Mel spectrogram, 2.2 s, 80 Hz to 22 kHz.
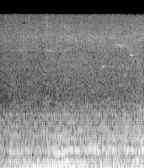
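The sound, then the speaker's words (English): Honeybees hum around the hives of a thirteen-hive bee yard, forming a loud, continuous, even drone of many wings with no voices. “Okay, we're heading out to my bee yard. I've got 13 hives sitting in it right now.”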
